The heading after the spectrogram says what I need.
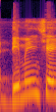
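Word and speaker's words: dementia: तो ठीक है, डिमेंशिया यहाँ पे करेक्ट प्रोनाउंसिएशन होगा।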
